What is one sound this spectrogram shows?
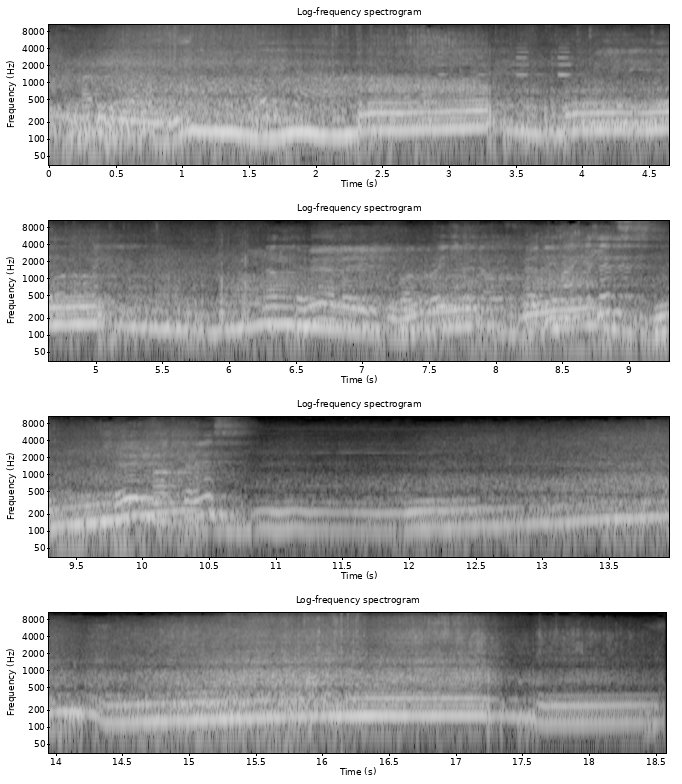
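Gravel sprays and crunches under a car's spinning tyres.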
